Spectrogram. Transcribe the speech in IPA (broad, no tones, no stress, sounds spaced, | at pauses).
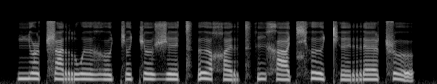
ɲ ə˞ ʈ͡ʂ a r w ɘ ɣ ɵ c ɘ c ø ʒ e t͡sʼ ɘ χ ɛ r t͡sʼ i x a t͡ɕʰ ɘ cʰ e r ɛ ʈ͡ʂ ɵ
